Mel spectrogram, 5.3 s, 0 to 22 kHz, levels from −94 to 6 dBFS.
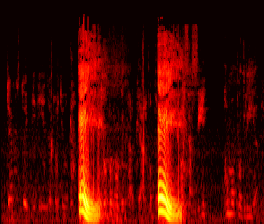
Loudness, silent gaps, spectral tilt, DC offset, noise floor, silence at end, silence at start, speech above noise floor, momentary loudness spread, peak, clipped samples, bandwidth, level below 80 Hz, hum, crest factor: -16 LUFS; none; -7 dB/octave; under 0.1%; -63 dBFS; 1.65 s; 1.6 s; 48 dB; 23 LU; -2 dBFS; under 0.1%; 15.5 kHz; -58 dBFS; none; 20 dB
